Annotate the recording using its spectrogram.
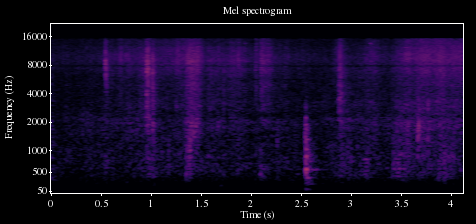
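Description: A few faint clicks and light knocks over a low steady hiss, the strongest about two and a half seconds in.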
